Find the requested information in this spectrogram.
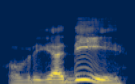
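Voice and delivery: Obrigadi with a playful final i; joking made-up form. Shown as a demonstration. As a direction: mangle it on purpose into Obrigadi. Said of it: "I will actually say obrigadi because I'm an idiot".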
